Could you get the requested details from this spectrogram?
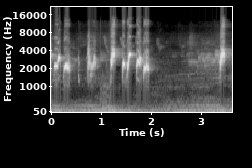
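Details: Red-whiskered bulbul song, Thailand, played so learning birds copy it; two quick chirpy phrases of warbled, sliding notes, then a pause and a single bright note.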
